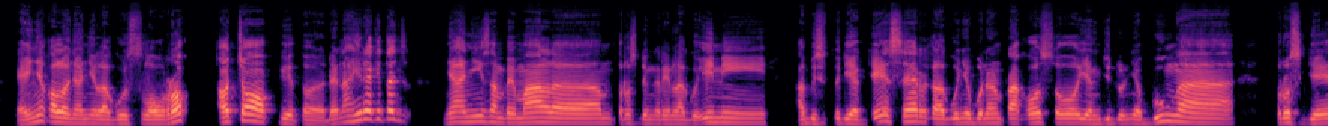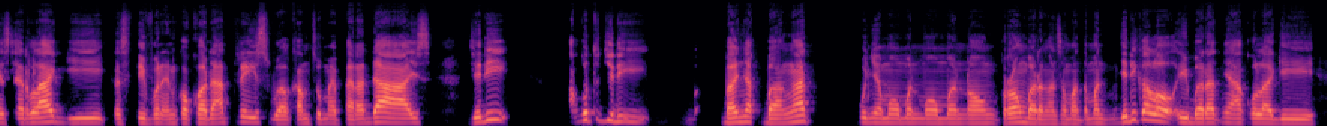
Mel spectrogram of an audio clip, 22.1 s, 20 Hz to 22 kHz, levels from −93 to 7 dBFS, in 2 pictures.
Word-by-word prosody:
kayaknya 160 +12 -1
kalau 165 -3 +6
nyanyi 135 -1 -4
lagu 125 0 -1
slow 130 0 -1
rock - - +5 0.2
cocok, 175 +1 +5
gitu. 115 -6 -4
Dan - - -2
akhirnya 230 +8 +4
kita 260 0 +3
j - - -20 0.3
nyanyi 165 +3 -1
sampai 165 -4 -2
malam, 145 -2 +3
terus 135 -2 -8
dengerin 125 -1 -7
lagu 120 -1 -4
ini, 150 +1 -4 0.3
habis 135 -1 -5
itu 145 - -9
dia 135 -2 +1
geser 170 +7 +1
ke 145 - -4
lagunya 145 +2 0
Bondan 145 0 -1
Prakoso 145 0 0
yang 130 -2 -2
judulnya 125 -1 -6
"Bunga", 150 -4 +1 0.3
terus 155 0 -1
geser 140 +3 -2
lagi 145 -3 +2
ke - - -25
Steven& 140 -1 -4
Coconuttreez, 140 +4 -1
"Welcome 130 +1 -2
to 135 +1 -7
My 130 - -3
Paradise". 145 +2 +4 0.3
Jadi, 245 - -1 0.5
aku 230 0 -1
tuh 220 - -15
jadi 90 - -5 0.6
ba 150 - +6
banyak 170 +2 0
banget 155 +8 +2 0.4
punya 150 -1 -4
momen-momen 140 -1 -3
nongkrong, 135 +3 0
barengan 130 -3 0
sama 130 0 -4
temen. 135 -2 -5
Jadi 175 +8 0
kalau 225 -4 +5
ibaratnya 145 -1 +1
aku 145 - -16
lagi 130 -1 -1
145 Hz, 155 wpm, -24 LUFS, 135-160 Hz, 0.6 s, kalau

